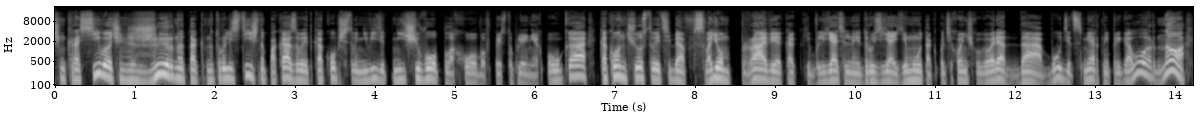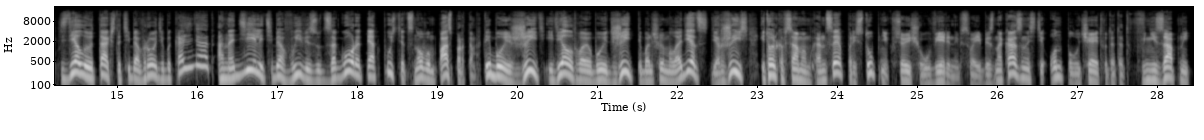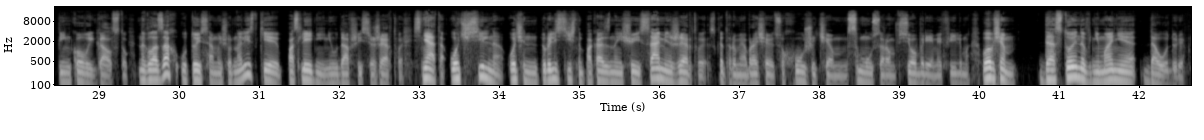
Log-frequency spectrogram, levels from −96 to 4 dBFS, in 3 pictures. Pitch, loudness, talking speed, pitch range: 135 Hz, -27 LUFS, 170 wpm, 120-160 Hz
